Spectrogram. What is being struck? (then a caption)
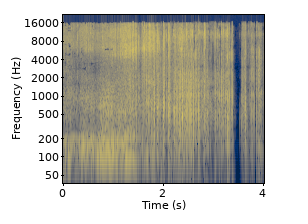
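Foam microphone windscreen. Long pointed green acrylic nails scratch a purple spherical foam cover on a microphone, first with the hands cupping the sides and then with the nails raking across the top. The result is a loud, dense, rumbling scratch, heavy in the low end, with rapid irregular rustling. The sound cuts out briefly near the end before resuming.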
